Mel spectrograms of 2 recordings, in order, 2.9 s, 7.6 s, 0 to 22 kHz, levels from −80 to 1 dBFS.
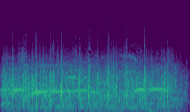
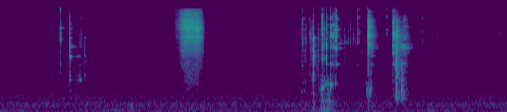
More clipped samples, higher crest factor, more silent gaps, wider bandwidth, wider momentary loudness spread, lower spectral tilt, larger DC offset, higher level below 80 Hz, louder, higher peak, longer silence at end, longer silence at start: neither; second, 20 dB vs 28 dB; neither; second, 10 kHz vs 17 kHz; second, 3 LU vs 17 LU; first, -6.5 dB/octave vs 2.5 dB/octave; neither; first, -54 dBFS vs -76 dBFS; about the same, -31 LUFS vs -32 LUFS; about the same, -10 dBFS vs -12 dBFS; second, 0 s vs 1.45 s; second, 0 s vs 0.9 s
